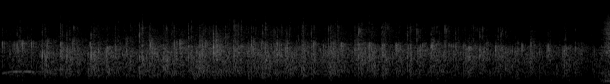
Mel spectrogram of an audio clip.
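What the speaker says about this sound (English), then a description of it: "You've got a hand clap for doing that." A church congregation applauds, a steady, fairly soft wash of many hands clapping that holds for several seconds without a break.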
